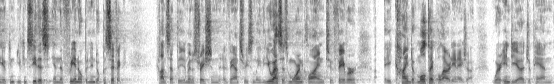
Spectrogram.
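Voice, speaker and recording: A middle-aged man speaking on a conference panel, talking in a measured, analytical way with frequent ums and uhs into a table microphone. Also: fairly low pitch. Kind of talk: policy forum talk. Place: large conference hall. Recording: conference hall reverb.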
